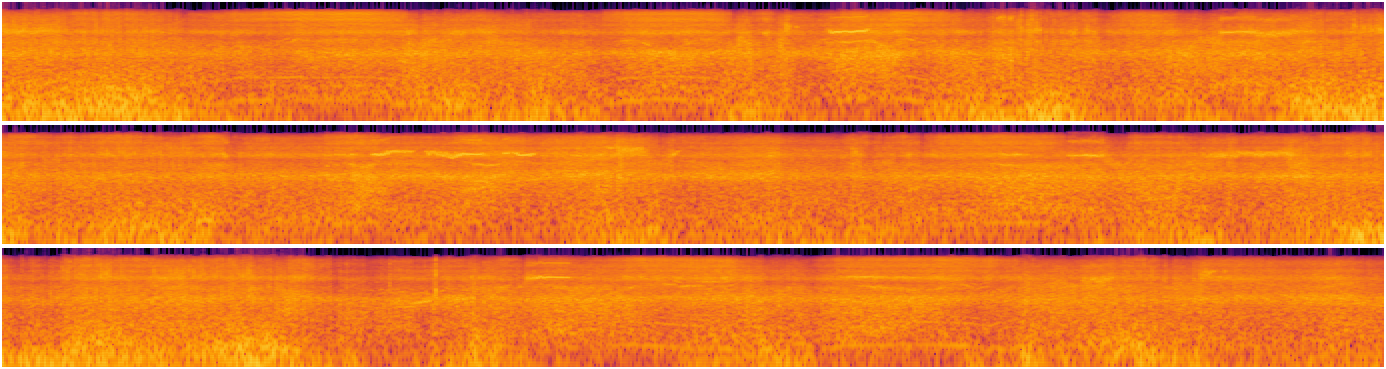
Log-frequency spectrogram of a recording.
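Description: Wind rushes and buffets loudly around a falling rocket.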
